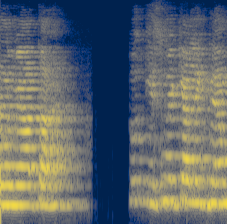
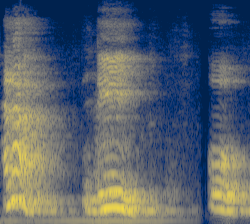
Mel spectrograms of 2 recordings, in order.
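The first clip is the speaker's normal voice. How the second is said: letter by letter; 5 semitones lower, 3 dB quieter, much slower than usual. Shown as a demonstration. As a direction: spell एस and डीओ out slowly. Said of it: "SDO कैसे लिखते हैं?". (एस... डीओ, धीरे-धीरे अक्षर अलग करके)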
